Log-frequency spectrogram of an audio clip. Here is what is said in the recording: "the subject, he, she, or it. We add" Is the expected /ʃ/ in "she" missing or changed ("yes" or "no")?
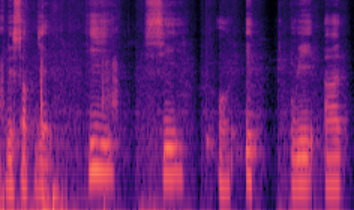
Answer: yes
